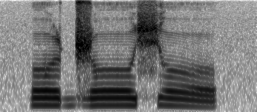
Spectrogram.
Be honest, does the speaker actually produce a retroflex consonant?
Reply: yes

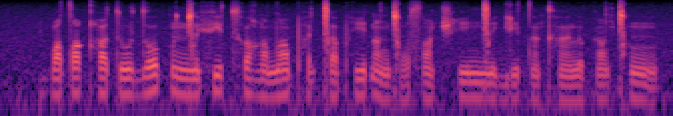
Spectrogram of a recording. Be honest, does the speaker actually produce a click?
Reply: yes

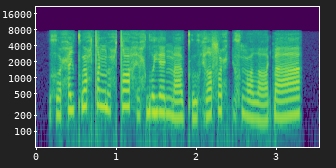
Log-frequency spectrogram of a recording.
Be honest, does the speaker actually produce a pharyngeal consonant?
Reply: yes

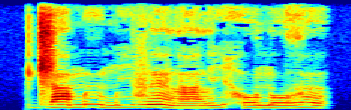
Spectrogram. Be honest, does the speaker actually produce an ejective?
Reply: no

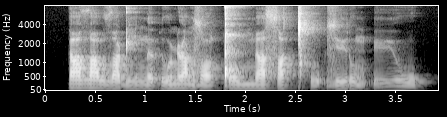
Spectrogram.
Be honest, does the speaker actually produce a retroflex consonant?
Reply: yes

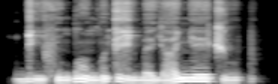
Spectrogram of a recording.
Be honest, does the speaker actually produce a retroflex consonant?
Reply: no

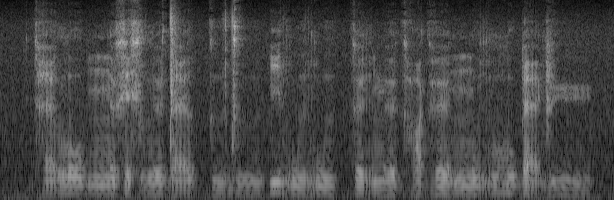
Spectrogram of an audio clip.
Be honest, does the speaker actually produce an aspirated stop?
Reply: no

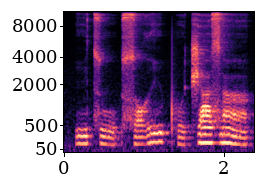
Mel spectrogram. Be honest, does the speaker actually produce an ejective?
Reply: no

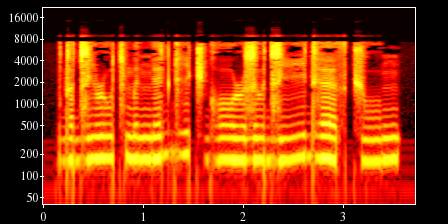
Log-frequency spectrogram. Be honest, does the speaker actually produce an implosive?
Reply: no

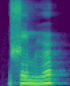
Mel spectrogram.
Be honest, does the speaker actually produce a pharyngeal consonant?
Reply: no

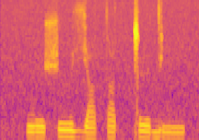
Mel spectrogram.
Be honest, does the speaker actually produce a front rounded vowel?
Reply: yes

